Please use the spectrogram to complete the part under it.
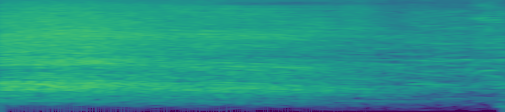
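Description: Crowd at a Bilawal Bhutto Zardari election rally in Larkana, a dense roar of many voices chanting loudly, then fading slightly over a couple of seconds.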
